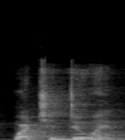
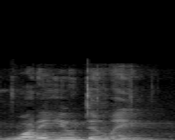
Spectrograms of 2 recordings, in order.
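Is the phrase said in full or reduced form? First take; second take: reduced; full. First: It is said fast, dropping are and the final g. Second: Every word is said fully, including are. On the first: "người ta sẽ lên nhanh thành what you doing? Không có chữ g nữa" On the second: "Bằng với cụm từ what are you doing?"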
